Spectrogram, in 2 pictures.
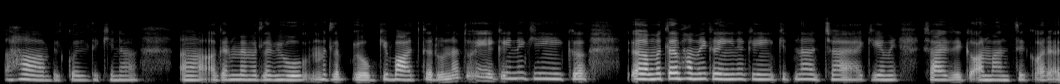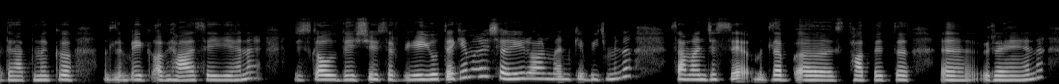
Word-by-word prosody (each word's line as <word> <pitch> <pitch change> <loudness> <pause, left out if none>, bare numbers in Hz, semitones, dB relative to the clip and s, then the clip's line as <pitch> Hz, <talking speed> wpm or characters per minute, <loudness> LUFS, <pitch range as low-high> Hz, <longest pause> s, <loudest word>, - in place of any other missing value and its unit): हाँ, 215 -2 +1
बिल्कुल 200 +1 -6
देखिए 205 0 -8
ना 205 0 -3 0.5
अ, - - -1
अगर 205 +1 0
मैं 220 0 +1
मतलब 210 0 -1
योग 205 0 +2
मतलब 165 - -3
योग 105 -2 +2
की - - -2
बात 215 -2 +3
करूँ 115 - -1
ना, 145 +4 -1
तो 155 - -8
ये 170 -3 -2
कहीं - - -3
न 275 0 -4
कहीं 260 0 -2
एक 235 - -5 0.6
अ, 245 - +8
मतलब 255 +2 +5
हमें 260 -1 +3
कहीं 245 -1 +3
न 245 0 -1
कहीं 230 -1 -1
कितना 240 +2 -3
अच्छा 225 0 -3
है - - -2
कि 220 +1 -5
हमें 210 0 -1 0.3
शारीरिक 105 +1 0
और - - +2
मानसिक 205 +1 -2
और - - 0
आध्यात्मिक 200 +1 -2
मतलब 210 0 -3
एक 210 -1 -1
अभ्यास 205 0 +1
है 205 - +3
ये, 200 0 +1
है 205 - 0
ना? 275 +5 -4 0.3
जिसका 210 +1 +2
उद्देश्य 210 0 +1
सिर्फ़ 220 -2 -4
यही 220 +1 +4
होता 235 +1 +3
है - - +3
कि 290 - -5
हमारा 360 +3 -2
शरीर 270 -5 +3
और 260 0 +2
मन 250 -1 -1
के - - -2
बीच 225 +1 -6
में 245 +2 -2
ना, 365 +6 -3 0.5
सामंजस्य 225 - +2
मतलब 220 -3 +1
अ, 200 -1 +4
स्थापित 200 0 -2
अ, 205 -1 +2 0.3
रहे 200 0 +2
है 215 - +1
ना। 320 +3 -7
215 Hz, 190 wpm, -24 LUFS, 200-235 Hz, 0.6 s, अ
